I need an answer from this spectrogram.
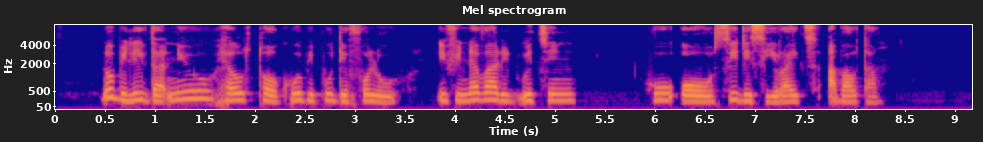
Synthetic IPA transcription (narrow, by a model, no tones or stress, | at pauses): nobilivdatnjuhɛlθtʰɔkwepipldefɔlo | ifjunɛvadid̚wetʰĩn | huʔɔsidisiɹaɪta̰baʊtãm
